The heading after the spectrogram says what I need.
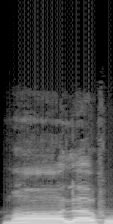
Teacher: এখানে হার উপর মদ আছে, এটাকে বেশি লম্বা করিয়া পড়তে হবে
